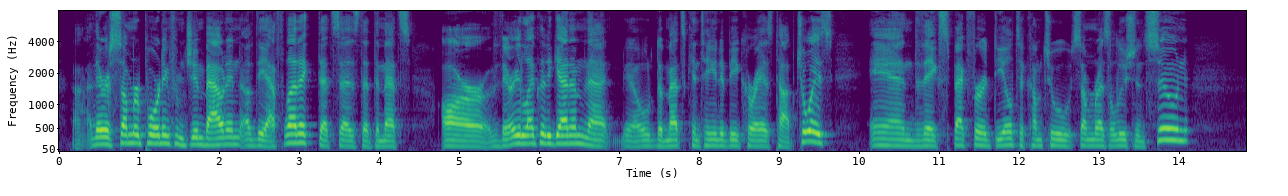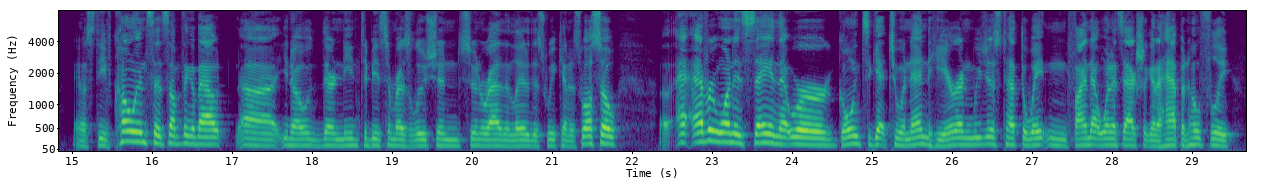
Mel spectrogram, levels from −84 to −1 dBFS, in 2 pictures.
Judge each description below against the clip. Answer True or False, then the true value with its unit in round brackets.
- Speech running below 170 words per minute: False (200 wpm)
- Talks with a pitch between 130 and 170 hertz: True (135 Hz)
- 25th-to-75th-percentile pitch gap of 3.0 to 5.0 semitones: True (4.1 semitones)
